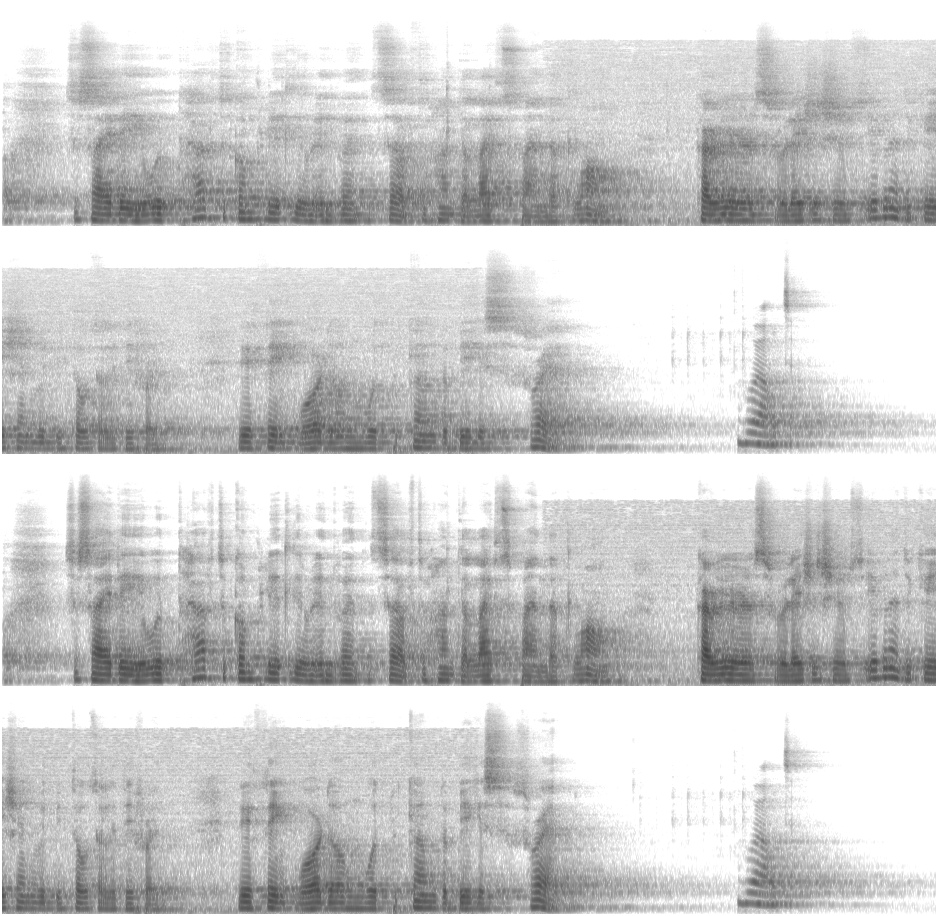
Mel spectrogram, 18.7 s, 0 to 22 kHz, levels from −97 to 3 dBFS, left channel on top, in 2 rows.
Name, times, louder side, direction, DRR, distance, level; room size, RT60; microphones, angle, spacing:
voice 1, 0.0-6.5 7.0-11.0 11.3-14.9, right 3 dB, 85° right, 5 dB, 0.6 m, -35 dB
sound 1, 5.4-14.1, right 1 dB, 30° right, 2.4 m, -56 dB
voice 2, 16.7-17.2, right 1 dB, 10° left, 6 dB, 0.9 m, -41 dB
12.0 x 7.1 x 9.5 m, 2.4 s
head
